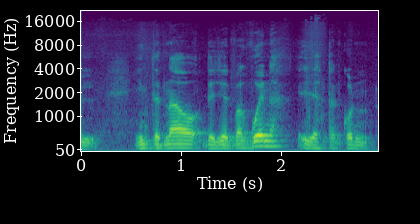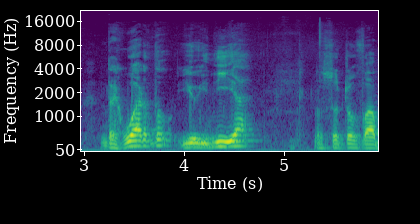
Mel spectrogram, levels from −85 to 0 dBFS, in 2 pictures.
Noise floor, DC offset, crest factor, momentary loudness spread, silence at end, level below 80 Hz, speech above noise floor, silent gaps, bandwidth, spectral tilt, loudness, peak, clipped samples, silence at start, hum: -44 dBFS; under 0.1%; 18 dB; 17 LU; 0 s; -48 dBFS; 26 dB; none; 15 kHz; -7 dB/octave; -19 LUFS; 0 dBFS; under 0.1%; 0 s; none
